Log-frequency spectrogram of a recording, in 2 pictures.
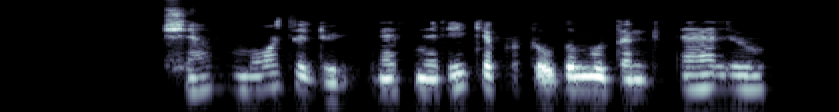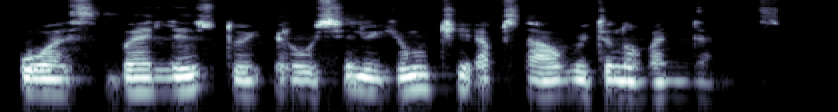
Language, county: Lithuanian, Vilnius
